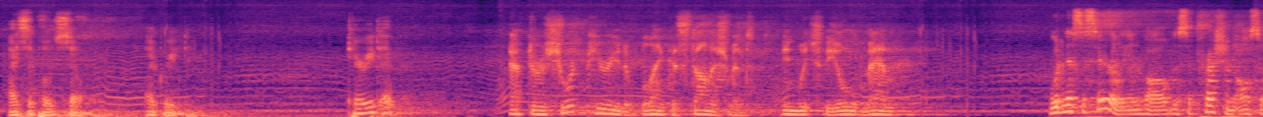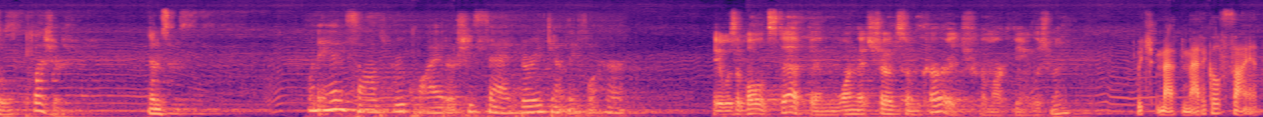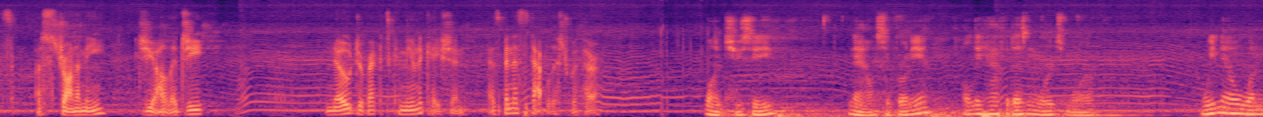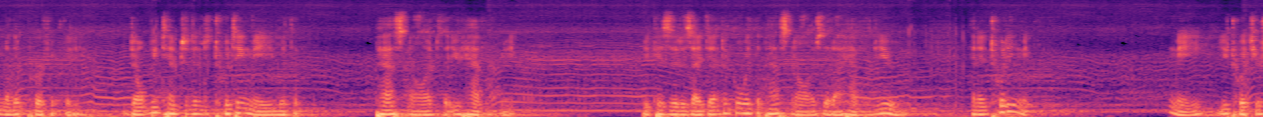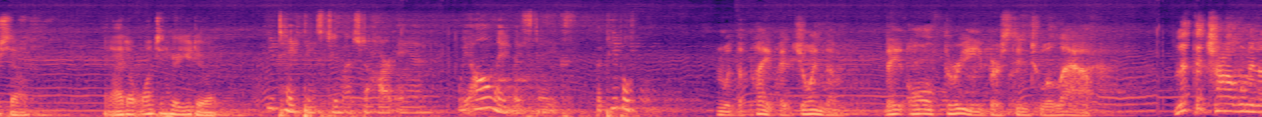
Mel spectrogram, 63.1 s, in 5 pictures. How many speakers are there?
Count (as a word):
six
